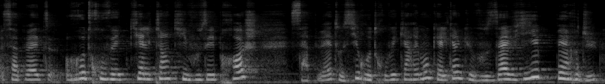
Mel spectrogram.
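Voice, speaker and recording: A woman's voice: mid-range voice, a little mellow. A woman with a slightly cracked voice from a head cold, chatting casually and searching for words as she reads tarot cards. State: has a lingering head cold. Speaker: tarot reader hosting monthly horoscope videos. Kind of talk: casual chatty card-reading commentary. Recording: clearly noisy recording with clicks.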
